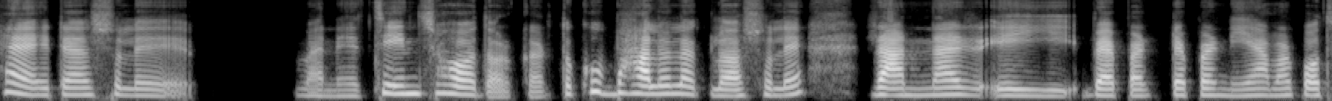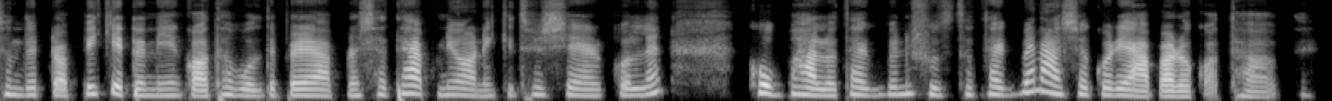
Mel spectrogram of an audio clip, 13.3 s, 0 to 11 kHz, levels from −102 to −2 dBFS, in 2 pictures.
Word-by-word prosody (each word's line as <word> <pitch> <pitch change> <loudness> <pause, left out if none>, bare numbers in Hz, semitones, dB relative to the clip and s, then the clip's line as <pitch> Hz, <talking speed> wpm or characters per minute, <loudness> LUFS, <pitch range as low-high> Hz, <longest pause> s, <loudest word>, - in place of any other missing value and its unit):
হ্যাঁ, 295 -6 +6
এটা 225 +1 0
আসলে 220 -2 -5 0.8
মানে 190 0 -7 0.2
চেঞ্জ 265 -2 +4
হওয়া 240 -3 +7
দরকার। 160 - -5
তো - - 0
খুব 335 - +2
ভালো 255 0 +9
লাগলো 225 -5 0
আসলে 220 +2 -2 0.5
রান্নার 220 +2 +6 0.2
এই 200 -1 0 0.3
ব্যাপার-ট্যাপার 205 +1 +3
নিয়ে 200 +2 -3
আমার 215 +1 -2
পছন্দের 220 +1 -1
টপিক। 245 +1 -2
এটা 210 -4 -3
নিয়ে 205 +1 -7
কথা 185 +5 0
বলতে 195 +1 -5
পারি 205 0 +3
আপনার 195 +1 -9
সাথে। 230 +2 -7
আপনিও 220 -3 -6
অনেক 185 0 -11
কিছু 235 - -10
শেয়ার 205 -3 -3
করলেন। 245 +8 -3 0.4
খুব 275 -2 +4
ভালো 210 -3 +2
থাকবেন, 230 +1 -5
সুস্থ 220 -2 -8
থাকবেন। 240 +8 -3
আশা 235 -1 -5
করি 220 -1 -1
আবারো 175 0 +2
কথা 195 - -12
হবে। 220 - -18
220 Hz, 185 wpm, -25 LUFS, 205-235 Hz, 0.8 s, ভালো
